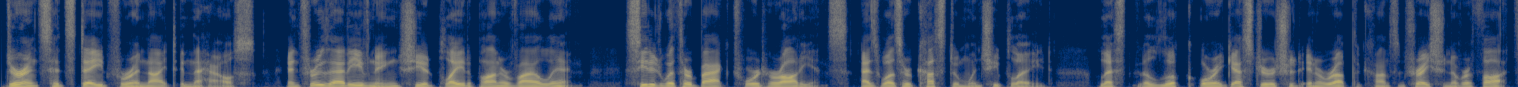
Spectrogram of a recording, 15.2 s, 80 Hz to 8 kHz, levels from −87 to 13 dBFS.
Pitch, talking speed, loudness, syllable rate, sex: 100 Hz, 180 wpm, -19 LUFS, 4.8 syllables/s, male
